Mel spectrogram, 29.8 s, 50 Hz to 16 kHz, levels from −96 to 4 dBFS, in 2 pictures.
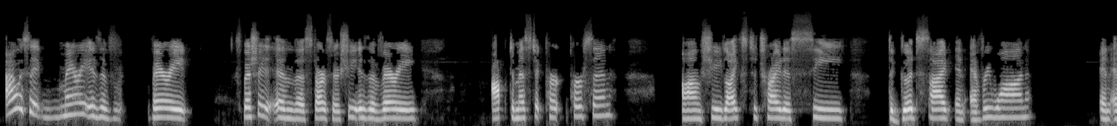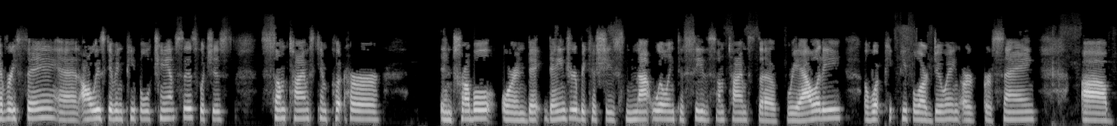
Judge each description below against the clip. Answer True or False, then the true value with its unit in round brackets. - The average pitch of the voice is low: False (205 Hz)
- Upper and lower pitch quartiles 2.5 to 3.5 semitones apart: True (3.1 semitones)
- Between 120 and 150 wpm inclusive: True (140 wpm)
